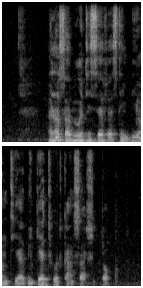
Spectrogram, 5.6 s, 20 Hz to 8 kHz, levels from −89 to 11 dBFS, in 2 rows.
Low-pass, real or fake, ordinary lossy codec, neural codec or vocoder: none; real; none; none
